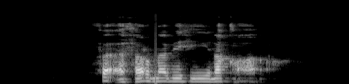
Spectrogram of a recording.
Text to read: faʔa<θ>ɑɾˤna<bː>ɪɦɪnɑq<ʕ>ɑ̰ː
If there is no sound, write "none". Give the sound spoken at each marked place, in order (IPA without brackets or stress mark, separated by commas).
θ, b, ʕ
